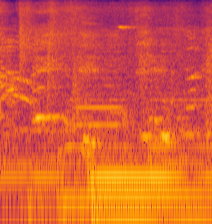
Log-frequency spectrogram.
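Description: Children's voices with music playing in the background; steady low notes come in about a second in.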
